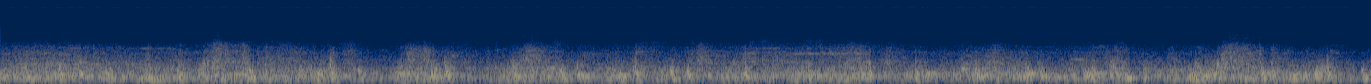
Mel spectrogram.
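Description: Algoma Central passenger train rolling past, its car wheels clicking steadily over the rail joints.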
